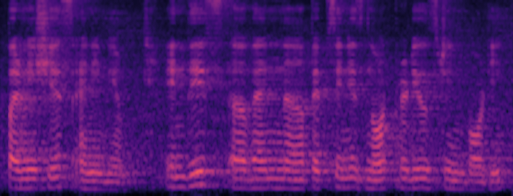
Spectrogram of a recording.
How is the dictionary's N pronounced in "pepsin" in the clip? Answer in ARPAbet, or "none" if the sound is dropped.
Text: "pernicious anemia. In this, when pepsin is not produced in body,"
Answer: N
